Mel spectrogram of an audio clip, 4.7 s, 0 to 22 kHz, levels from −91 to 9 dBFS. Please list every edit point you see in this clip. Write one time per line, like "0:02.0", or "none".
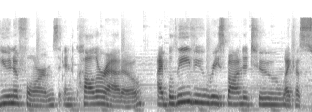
0:02.2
